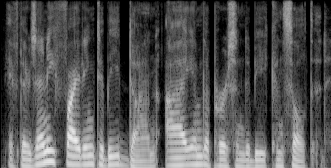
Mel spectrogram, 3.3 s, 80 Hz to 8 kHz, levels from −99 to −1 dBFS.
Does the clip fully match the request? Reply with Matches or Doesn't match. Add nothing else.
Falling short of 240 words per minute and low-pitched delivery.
Doesn't match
